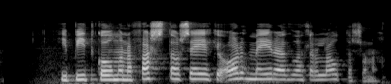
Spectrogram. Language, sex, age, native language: Icelandic, female, 30-39, Icelandic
